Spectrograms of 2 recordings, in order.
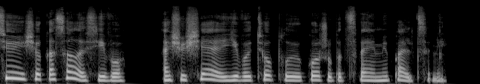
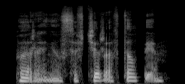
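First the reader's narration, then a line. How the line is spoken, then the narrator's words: Slightly hoarse reply. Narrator (Russian): чуть хрипло ответил он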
